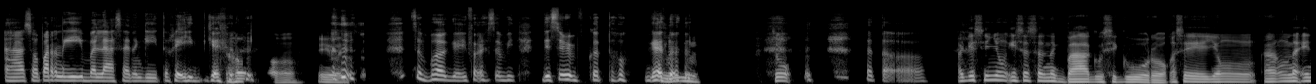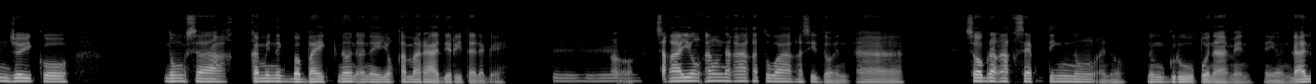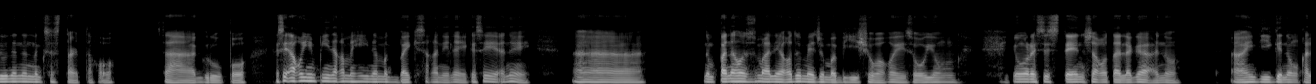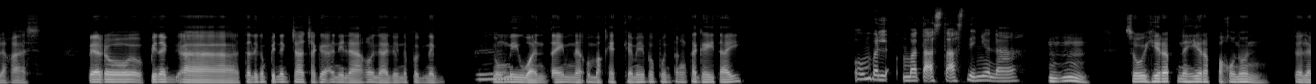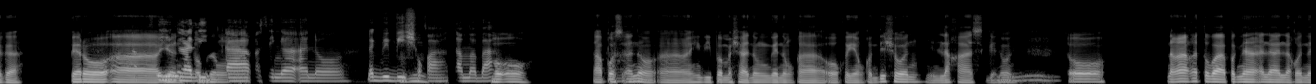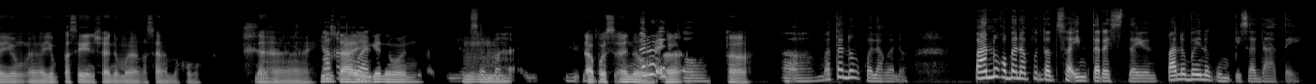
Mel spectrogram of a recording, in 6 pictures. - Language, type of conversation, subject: Filipino, podcast, Ano ang pakiramdam kapag nagbabalik ka sa dati mong hilig?
- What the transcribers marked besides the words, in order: laughing while speaking: "gatorade, gano'n"; chuckle; laughing while speaking: "para sabihin, deserve ko 'to, gano'n"; chuckle; tapping; chuckle; other background noise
